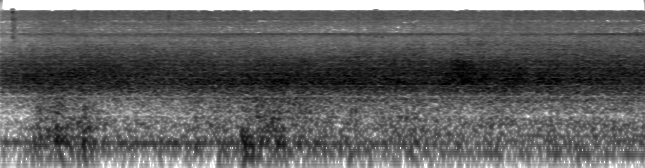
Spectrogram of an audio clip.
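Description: Steady outdoor rumble and rush of noise under a storm, with a louder low swell about three seconds in.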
